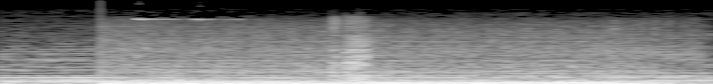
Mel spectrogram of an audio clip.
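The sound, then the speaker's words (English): A car engine rumbles in suddenly and holds a deep, steady idle, then eases off slightly as the car comes to a stop in front. No one speaks. “You hear that? Car stopping in front is him, Wayne.”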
